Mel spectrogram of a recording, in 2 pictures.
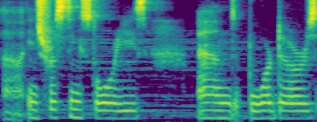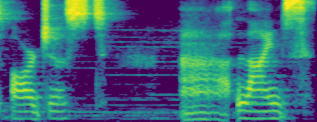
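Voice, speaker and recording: Slow, reflective young woman. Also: on the low side, a little mellow, low-quality recording. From Hungary. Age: 20s. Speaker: program participant. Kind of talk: interview answers.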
